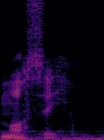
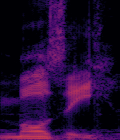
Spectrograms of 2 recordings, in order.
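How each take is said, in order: First: The middle consonant is a hissing s sound. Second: The middle consonant is a buzzing z sound. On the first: The speaker calls it wrong. "he completely mispronounced" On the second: The speaker calls it right.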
